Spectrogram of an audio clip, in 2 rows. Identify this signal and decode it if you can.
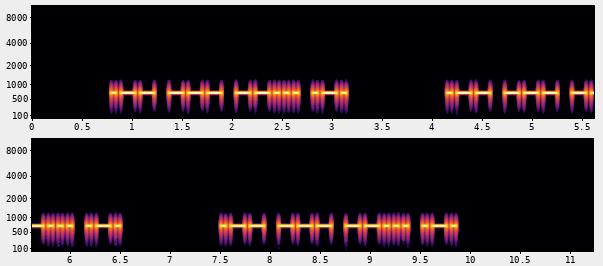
Morse code, heard as a keyed tone, about 25 wpm, 700 Hz. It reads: WO7R WO7R WO7R
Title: USA Call Signs - 4 Characters - Repeated 3x - 25wpm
